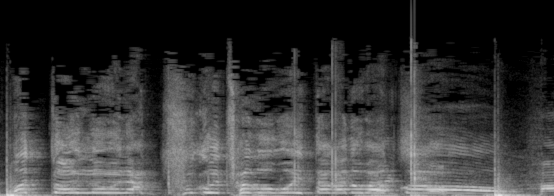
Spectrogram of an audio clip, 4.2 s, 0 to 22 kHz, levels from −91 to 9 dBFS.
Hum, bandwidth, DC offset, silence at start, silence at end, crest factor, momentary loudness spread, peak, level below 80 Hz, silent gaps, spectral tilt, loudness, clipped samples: none; 17.5 kHz; under 0.1%; 0 s; 0 s; 14 dB; 5 LU; 0 dBFS; -40 dBFS; none; -5 dB/octave; -15 LUFS; under 0.1%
